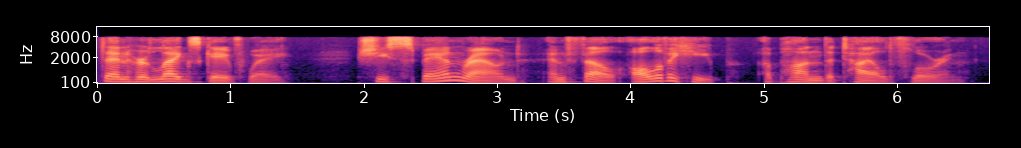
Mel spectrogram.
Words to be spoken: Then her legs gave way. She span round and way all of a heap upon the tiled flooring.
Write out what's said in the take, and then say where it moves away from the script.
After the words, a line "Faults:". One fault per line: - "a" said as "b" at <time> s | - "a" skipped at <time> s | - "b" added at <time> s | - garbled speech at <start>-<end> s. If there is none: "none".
Then her legs gave way. She span round and fell all of a heap upon the tiled flooring.
Faults:
- "way" said as "fell" at 3.5 s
